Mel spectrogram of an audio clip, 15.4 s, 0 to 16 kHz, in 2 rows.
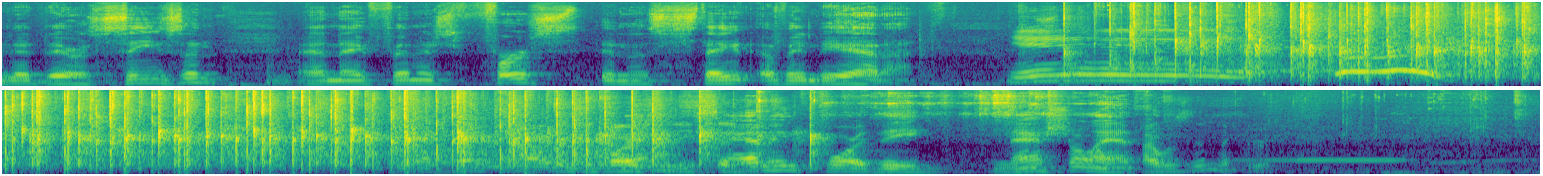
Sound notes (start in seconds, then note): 5.2 applause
